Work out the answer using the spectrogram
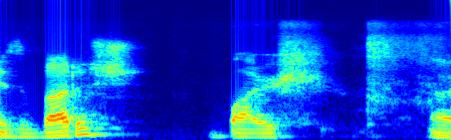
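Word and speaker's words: Barış: not doing wrong uh it's a special letter actually in Turkish this the pronunciation is Bish Bish all right yeah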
